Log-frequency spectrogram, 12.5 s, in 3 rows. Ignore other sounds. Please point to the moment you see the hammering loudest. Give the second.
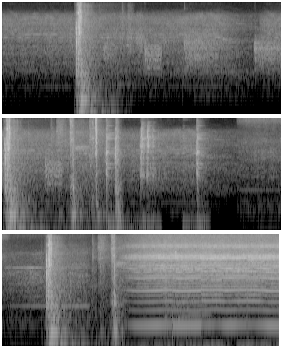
6 s.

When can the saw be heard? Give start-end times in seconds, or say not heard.
10.1-12.4.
